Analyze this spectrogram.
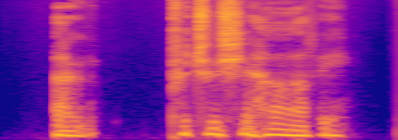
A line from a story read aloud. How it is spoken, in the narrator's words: whispered Grace almost to herself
